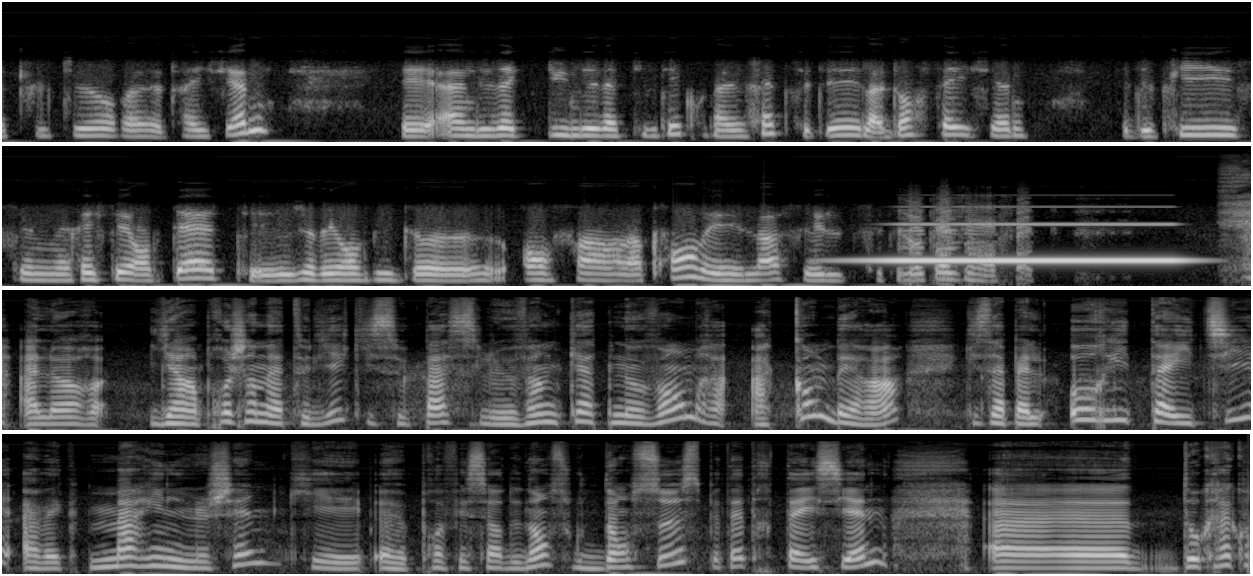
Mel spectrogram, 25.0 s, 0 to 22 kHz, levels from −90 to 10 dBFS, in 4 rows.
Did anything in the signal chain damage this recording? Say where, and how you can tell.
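Yes. There is loudspeaker feedback squeal from 10.29 to 12.39 s. The damage happens in the analogue stage, where a microphone hears the loudspeaker it drives. A single steady tone at 734 Hz appears and swells over about half a second. It ends up roughly 10 dB louder than the programme sound. One frequency rising by itself is the mark of a closed acoustic loop. At 734 Hz the loop gain passed one, so the tone kept feeding itself until it stopped.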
